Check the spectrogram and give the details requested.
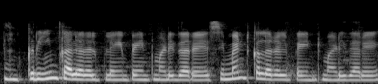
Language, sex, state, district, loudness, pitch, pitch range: Kannada, female, Karnataka, Shimoga, -17 LUFS, 215 Hz, 205-240 Hz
